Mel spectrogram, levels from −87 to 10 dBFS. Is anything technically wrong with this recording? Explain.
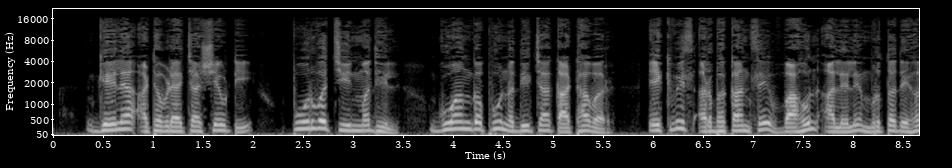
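Yes. Throughout the speech, nothing above 16.6 kHz and stacked coding artefacts point to transcoding between lossy codecs, likely MP3 re-encoded to AAC-LC, compounding both codecs' distortions.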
